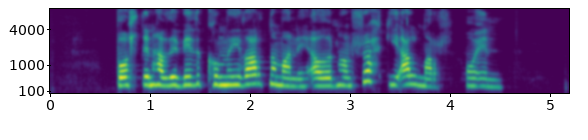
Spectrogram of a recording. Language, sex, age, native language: Icelandic, female, 50-59, Icelandic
